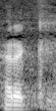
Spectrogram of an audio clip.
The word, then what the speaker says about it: Peric: your last name originally it's m p pich but m peric is good enough peric yeah so pich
